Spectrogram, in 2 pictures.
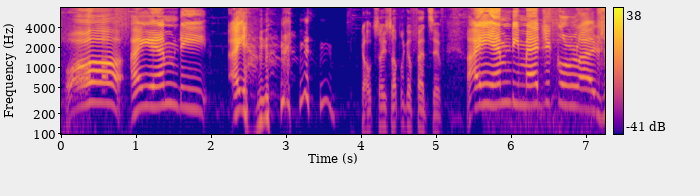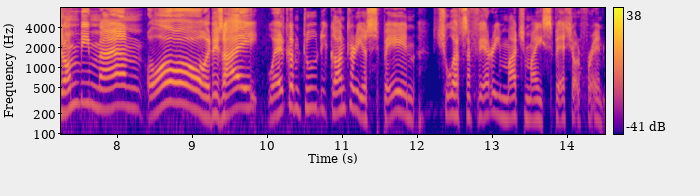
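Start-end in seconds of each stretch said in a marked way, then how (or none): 0.1-4.0 high, loud, hammed-up Spanish accent; mock Spanish accent at high pitch; funny Spanish accent. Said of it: "funny Spanish accents". 5.4-14.5 high-pitched, hammed-up Spanish accent; loud mock Spanish accent, easing off slightly; funny Spanish accent. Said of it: "funny Spanish accents".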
